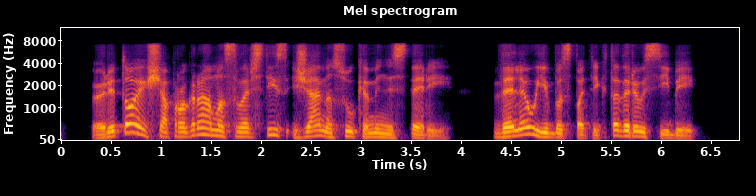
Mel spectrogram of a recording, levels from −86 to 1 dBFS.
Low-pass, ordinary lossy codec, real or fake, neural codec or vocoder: 7.2 kHz; AAC, 64 kbps; fake; codec, 16 kHz, about 1 kbps, DyCAST, with the encoder's durations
